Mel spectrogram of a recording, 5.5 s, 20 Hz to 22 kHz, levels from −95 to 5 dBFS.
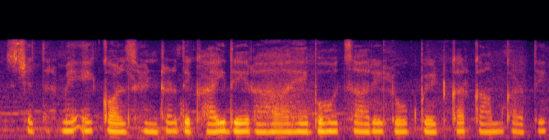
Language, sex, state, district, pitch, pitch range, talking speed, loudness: Hindi, female, Madhya Pradesh, Bhopal, 200 Hz, 190-210 Hz, 175 wpm, -17 LUFS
